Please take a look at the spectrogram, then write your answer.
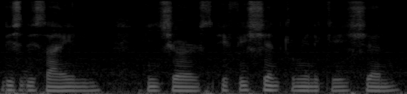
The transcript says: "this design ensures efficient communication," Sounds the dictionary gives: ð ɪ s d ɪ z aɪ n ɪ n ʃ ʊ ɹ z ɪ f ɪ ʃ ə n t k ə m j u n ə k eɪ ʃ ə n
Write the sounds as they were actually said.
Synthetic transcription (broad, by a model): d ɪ s d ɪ s aɪ n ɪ n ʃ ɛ ɹ s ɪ f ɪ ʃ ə n t k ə m j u n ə k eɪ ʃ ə n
